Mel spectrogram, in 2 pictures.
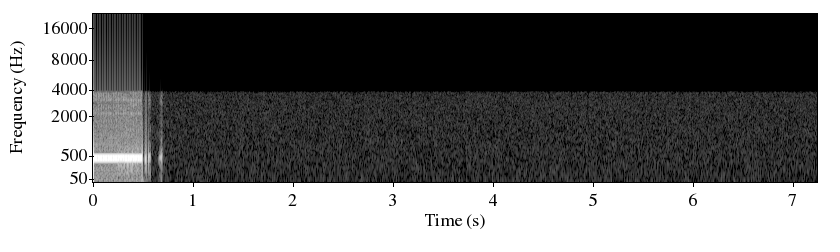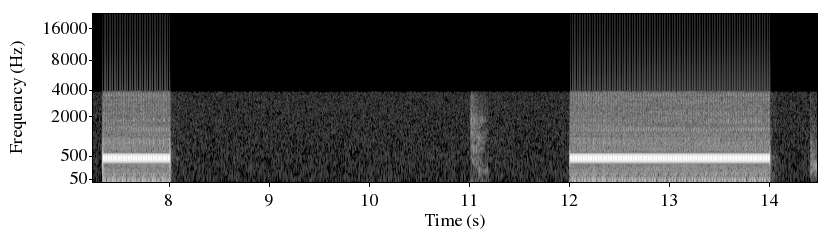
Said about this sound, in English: And I'm thinking, no, actually, I'm going to call you. But it would be good if she picked up the phone.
